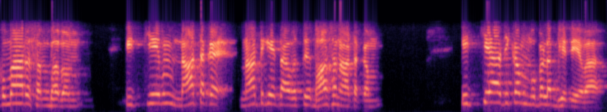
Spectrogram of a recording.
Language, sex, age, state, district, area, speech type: Sanskrit, male, 18-30, Tamil Nadu, Chennai, rural, conversation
